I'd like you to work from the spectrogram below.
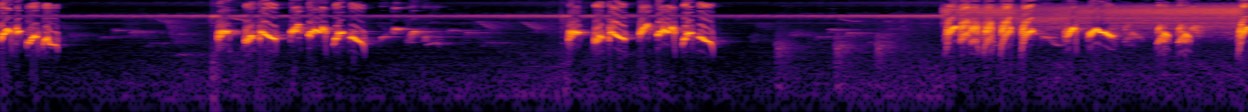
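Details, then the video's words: Red-whiskered bulbul contest song: clusters of lively whistled notes repeated about every two seconds, ending with a denser warbling passage over a hissy background. "Chào mào hót đấu Chào mào luyện giọng hót hay ép bổi sổ bọng và căng lửa"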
